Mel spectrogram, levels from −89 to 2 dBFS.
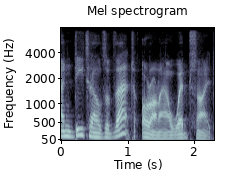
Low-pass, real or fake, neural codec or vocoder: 7.2 kHz; real; none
